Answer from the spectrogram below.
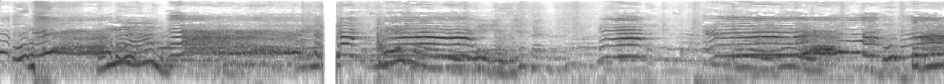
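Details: Baby crying loudly and continuously in sustained wailing bursts after a painful injection.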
